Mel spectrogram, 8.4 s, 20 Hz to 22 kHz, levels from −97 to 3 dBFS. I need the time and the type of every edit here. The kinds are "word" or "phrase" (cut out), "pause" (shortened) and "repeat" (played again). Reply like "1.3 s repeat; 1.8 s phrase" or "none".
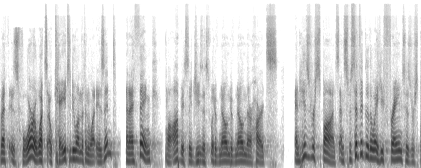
1.7 s word; 2.4 s pause; 3.2 s pause; 4.6 s repeat; 5.7 s pause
